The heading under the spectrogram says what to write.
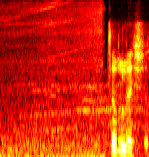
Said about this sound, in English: You heard the ice cream truck. It's like that bit in Shaun of the Dead.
